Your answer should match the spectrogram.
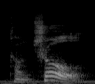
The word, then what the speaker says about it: control: temos a palavra control temos um apóstrofe logo após a segunda sílaba o que indica que a segunda sílaba será mais alongada e pronunciada em um tom mais alto também pronúncia da palavra é então control control control por fim temos a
